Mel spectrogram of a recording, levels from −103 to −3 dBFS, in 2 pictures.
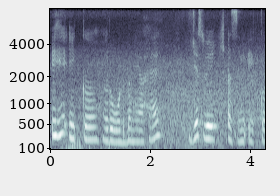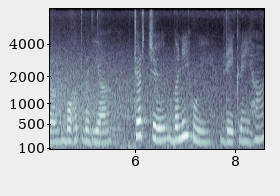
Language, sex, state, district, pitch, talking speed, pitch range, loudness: Punjabi, female, Punjab, Kapurthala, 215 Hz, 120 wpm, 195-240 Hz, -18 LUFS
